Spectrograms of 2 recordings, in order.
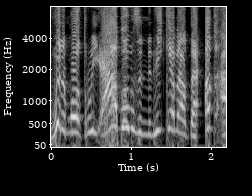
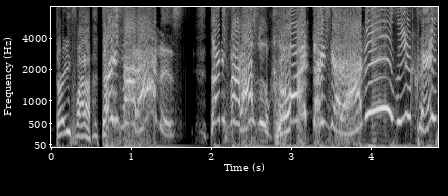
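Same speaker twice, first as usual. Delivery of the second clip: price shock; 10 semitones higher than usual. Pretend. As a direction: yell like you got robbed.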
